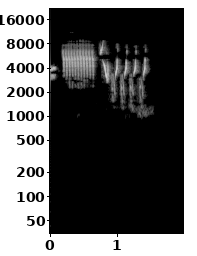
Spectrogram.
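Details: Green-tailed towhee singing a rapid high buzzy trill that breaks into a tumbling run of descending slurred chirps, ending abruptly, with no other sounds.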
